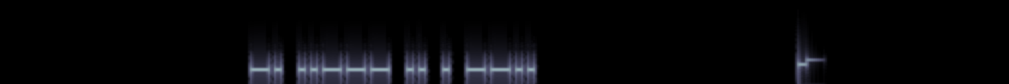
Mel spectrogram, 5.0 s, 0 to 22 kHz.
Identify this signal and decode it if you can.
Morse code, heard as a keyed tone, about 40 wpm, 700 Hz. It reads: N2IEZ
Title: USA Call Signs Repeated 3x 40wpm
